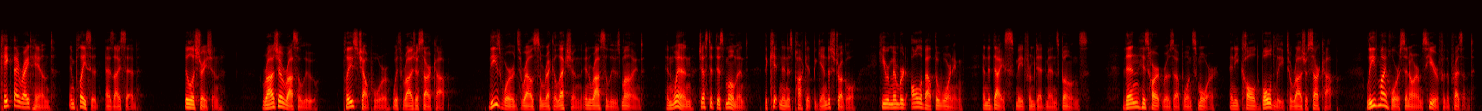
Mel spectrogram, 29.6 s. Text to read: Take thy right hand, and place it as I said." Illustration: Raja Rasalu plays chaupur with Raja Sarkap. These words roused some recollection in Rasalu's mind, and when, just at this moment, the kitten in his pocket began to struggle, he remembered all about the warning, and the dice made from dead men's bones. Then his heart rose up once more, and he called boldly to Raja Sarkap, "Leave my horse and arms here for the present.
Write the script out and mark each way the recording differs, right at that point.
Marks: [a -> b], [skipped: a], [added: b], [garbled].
Take thy right hand, and place it as I said." Illustration: Raja Rasalu plays chaupur with Raja Sarkap. These words [roused -> rouse] some recollection in Rasalu's mind, and when, just at this moment, the kitten in his pocket began to struggle, he remembered all about the warning, and the dice made from dead men's bones. Then his heart rose up once more, and he called boldly to Raja Sarkap, "Leave my horse and arms here for the present.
